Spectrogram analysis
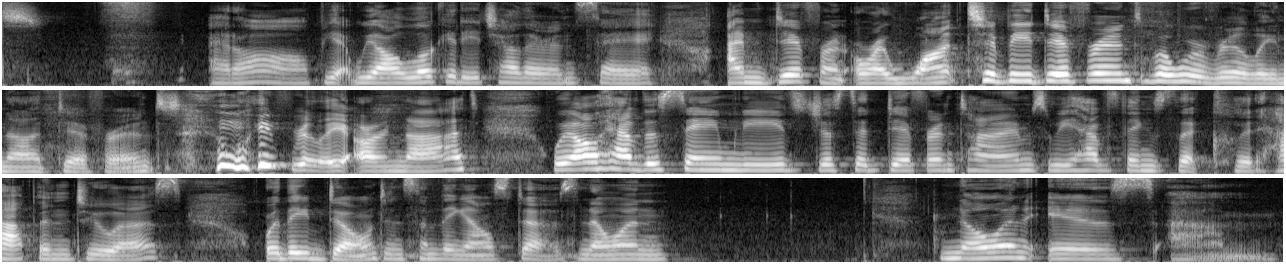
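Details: Adult woman speaking; ordinary speech.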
